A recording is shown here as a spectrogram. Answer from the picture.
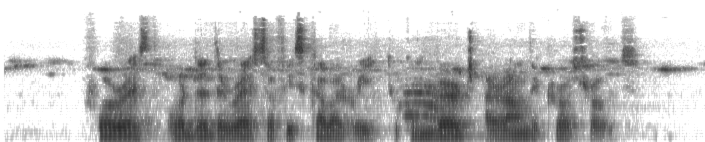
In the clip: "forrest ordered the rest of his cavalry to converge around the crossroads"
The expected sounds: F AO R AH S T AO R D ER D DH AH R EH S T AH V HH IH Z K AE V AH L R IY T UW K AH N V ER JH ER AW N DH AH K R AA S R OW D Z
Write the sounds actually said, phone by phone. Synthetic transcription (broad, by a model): F AO R AH S T AO R D ER D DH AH R EH S T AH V HH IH S K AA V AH L R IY T UW K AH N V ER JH ER AW N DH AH K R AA S R OW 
